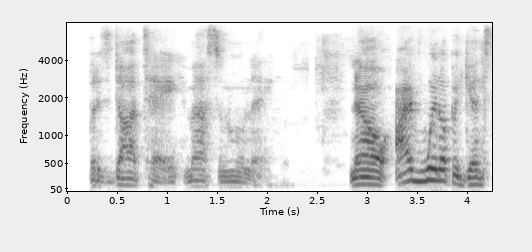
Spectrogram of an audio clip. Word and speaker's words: Date Masamune: It's spelled Date. I know it spells like date, but it's Date Masamune.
